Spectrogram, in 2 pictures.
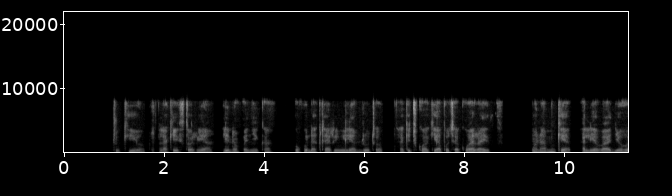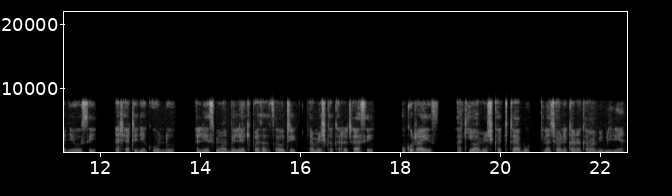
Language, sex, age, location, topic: Swahili, male, 18-24, Kisumu, government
